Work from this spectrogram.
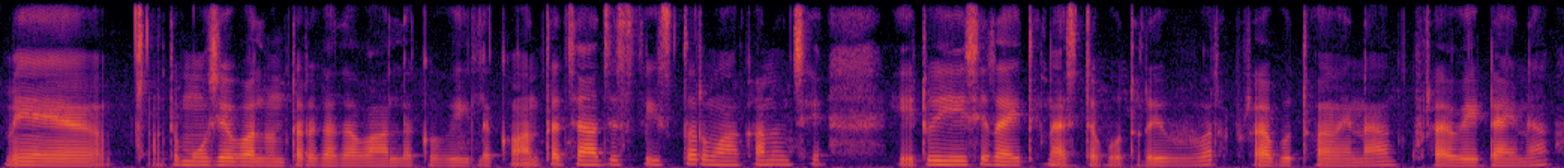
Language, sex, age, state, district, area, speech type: Telugu, female, 30-45, Telangana, Hanamkonda, rural, spontaneous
